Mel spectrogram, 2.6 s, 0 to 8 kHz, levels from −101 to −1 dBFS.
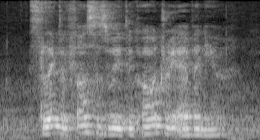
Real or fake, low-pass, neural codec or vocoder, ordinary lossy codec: fake; none; codec, 16 kHz, 8 kbps, FreqCodec, larger model; none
